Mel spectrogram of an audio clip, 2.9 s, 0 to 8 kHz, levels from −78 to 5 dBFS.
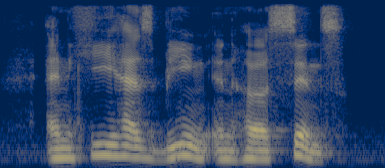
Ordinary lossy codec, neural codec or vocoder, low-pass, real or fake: none; none; 7.2 kHz; real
